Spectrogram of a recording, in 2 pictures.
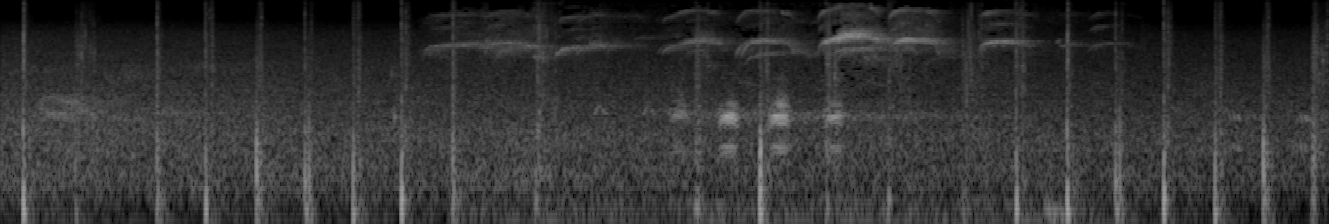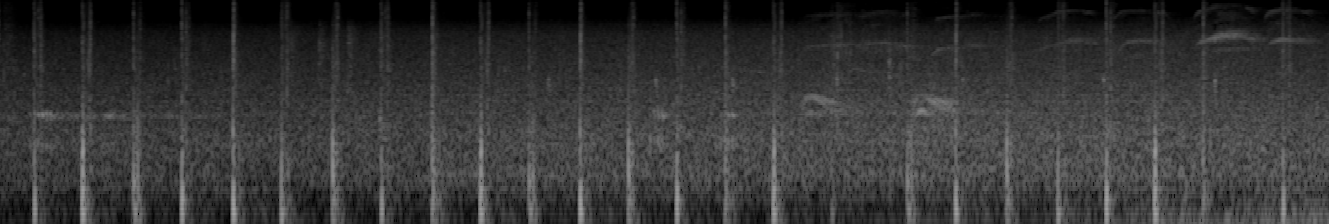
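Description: Footsteps crunch steadily over soft ground outdoors.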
